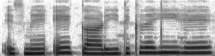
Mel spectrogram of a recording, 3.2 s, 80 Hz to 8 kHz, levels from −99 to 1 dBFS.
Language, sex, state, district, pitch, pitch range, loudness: Hindi, female, Madhya Pradesh, Bhopal, 260 Hz, 230-270 Hz, -13 LUFS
